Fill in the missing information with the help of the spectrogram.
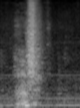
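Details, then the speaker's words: Dog sneezing: a single short, explosive sneeze. "sneezes? What are all those sneezes about?"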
